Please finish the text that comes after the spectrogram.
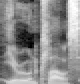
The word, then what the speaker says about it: Jeroen Claus: here and this is your Owen Klaus is that is that the right pronunciation of your name yeah that's much better than the English do it here see ya I'm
